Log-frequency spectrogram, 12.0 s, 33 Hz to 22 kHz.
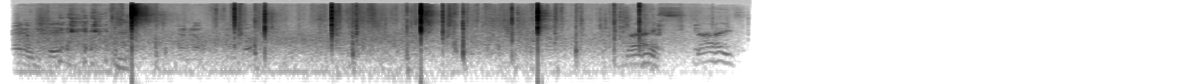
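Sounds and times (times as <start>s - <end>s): sharp cracks: 1.2s - 1.7s, 2.3s - 6.6s.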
